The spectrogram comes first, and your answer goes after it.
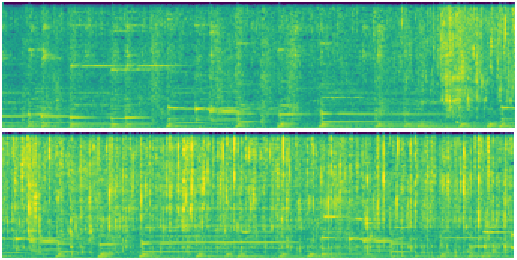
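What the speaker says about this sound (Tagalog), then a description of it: "Ngayon, lalagyan na natin ito ng tubig." Water poured into a pot of sautéed glutinous rice for lugaw, a steady close pour with liquid splashing and filling, continuous for about ten seconds over a background hum.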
